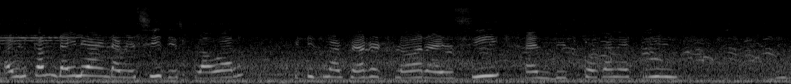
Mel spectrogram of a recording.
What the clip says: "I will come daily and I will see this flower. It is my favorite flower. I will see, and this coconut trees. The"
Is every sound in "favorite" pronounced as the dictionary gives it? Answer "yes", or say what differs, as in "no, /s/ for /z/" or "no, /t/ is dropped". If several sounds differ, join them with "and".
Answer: no, /v/ is dropped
